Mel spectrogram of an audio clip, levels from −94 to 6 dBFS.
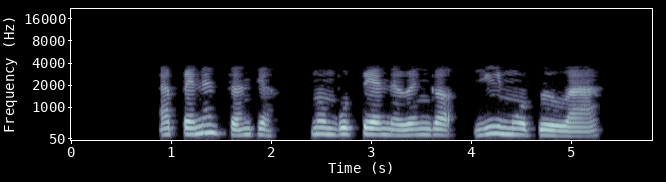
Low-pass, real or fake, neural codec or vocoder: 3.6 kHz; real; none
